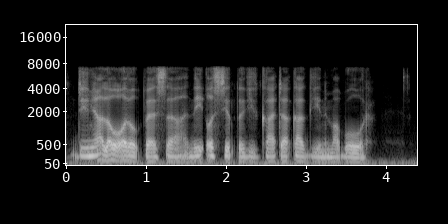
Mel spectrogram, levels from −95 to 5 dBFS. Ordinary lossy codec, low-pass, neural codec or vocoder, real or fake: none; 7.2 kHz; autoencoder, 22.05 kHz, a latent of 192 numbers a frame, VITS, trained on many speakers; fake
